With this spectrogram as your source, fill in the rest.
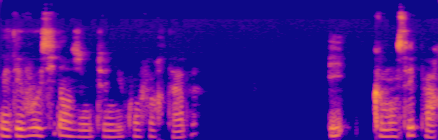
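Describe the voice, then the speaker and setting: Heard in a dry, close sound with no echo, a woman speaks at a fairly slow pace with a medium pitch and a dark, mellow tone. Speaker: yoga and wellness coach. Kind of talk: guided yoga session.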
